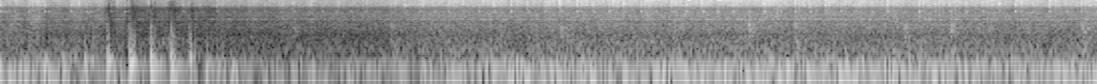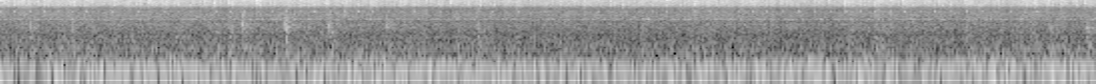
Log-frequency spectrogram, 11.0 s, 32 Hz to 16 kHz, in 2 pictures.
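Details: 1983 Dodge D250 318 V8 after swapping the Carter Thermoquad for an Edelbrock 600 carburetor: low uneven fluctuating idle with sharp backfire pops and rattles; owner considers timing, spark plugs, plugging EGR.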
